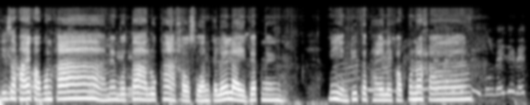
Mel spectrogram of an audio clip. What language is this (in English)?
Thai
